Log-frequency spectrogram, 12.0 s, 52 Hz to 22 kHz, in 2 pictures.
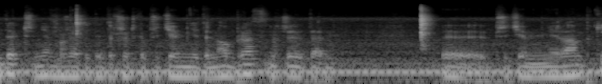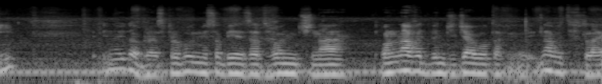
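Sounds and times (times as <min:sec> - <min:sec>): steady low hum: 0:00.0 - 0:12.0
lamp switch click: 0:04.2 - 0:04.4.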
